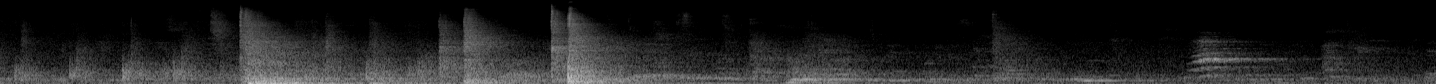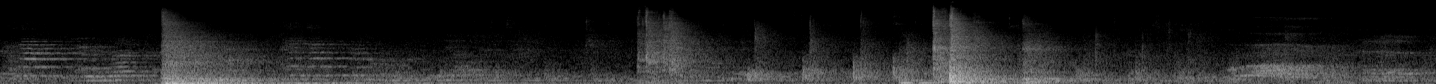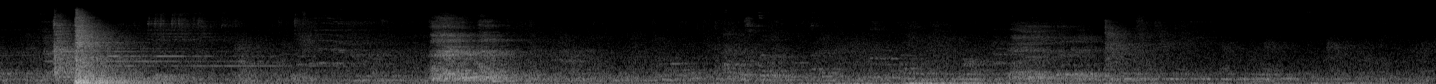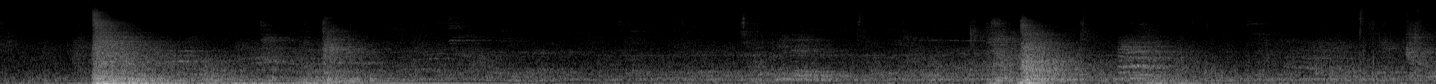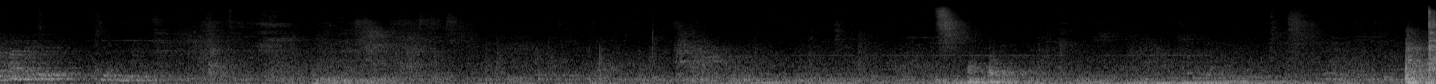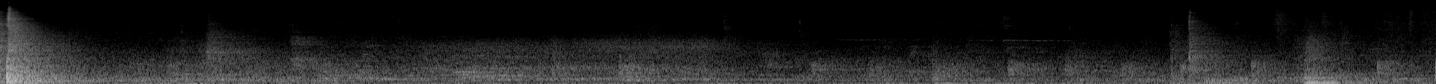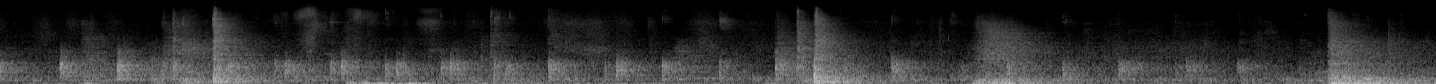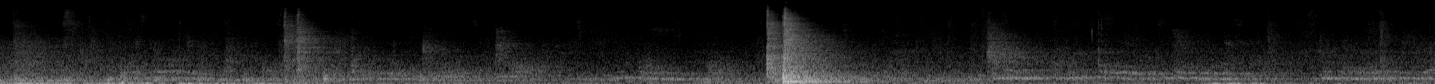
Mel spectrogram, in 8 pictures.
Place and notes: berlin, donaustraße: rathaus neukölln, bürgeramt, gang - the city, the country & me: neukölln townhall, citizen centre, hallway
the city, the country & me: february 18, 2013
